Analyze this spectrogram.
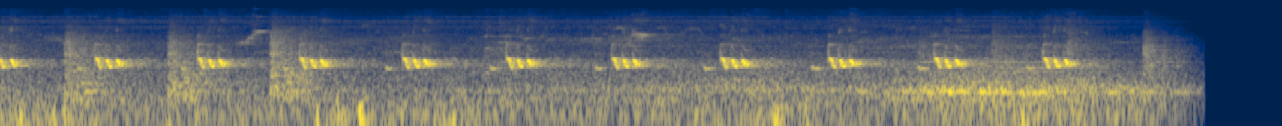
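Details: A Blue-throated Barbet, recorded from a balcony, gives a loud, rolling, mid-pitched 'took-a-rook' note, repeated steadily more than once a second, with faint background noise and a few sharp knocks.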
